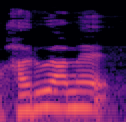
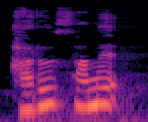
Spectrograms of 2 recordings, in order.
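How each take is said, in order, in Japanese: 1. 「ame」の前に「s」の音はありません。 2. 「ame」の前に「s」の音が入ります。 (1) "春雨ではなく" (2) "間にエスの音が入って春雨となる"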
